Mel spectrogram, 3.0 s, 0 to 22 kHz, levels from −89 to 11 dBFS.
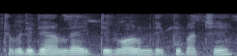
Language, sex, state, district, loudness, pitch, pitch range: Bengali, male, West Bengal, Cooch Behar, -15 LUFS, 135 Hz, 125-140 Hz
